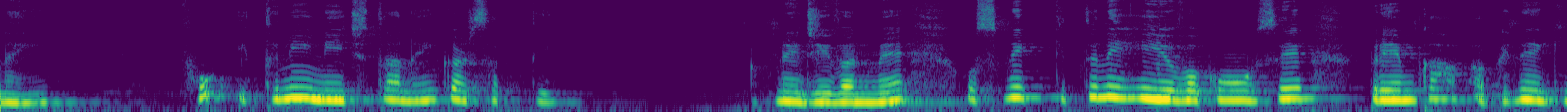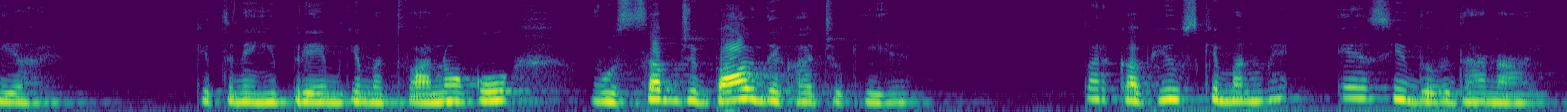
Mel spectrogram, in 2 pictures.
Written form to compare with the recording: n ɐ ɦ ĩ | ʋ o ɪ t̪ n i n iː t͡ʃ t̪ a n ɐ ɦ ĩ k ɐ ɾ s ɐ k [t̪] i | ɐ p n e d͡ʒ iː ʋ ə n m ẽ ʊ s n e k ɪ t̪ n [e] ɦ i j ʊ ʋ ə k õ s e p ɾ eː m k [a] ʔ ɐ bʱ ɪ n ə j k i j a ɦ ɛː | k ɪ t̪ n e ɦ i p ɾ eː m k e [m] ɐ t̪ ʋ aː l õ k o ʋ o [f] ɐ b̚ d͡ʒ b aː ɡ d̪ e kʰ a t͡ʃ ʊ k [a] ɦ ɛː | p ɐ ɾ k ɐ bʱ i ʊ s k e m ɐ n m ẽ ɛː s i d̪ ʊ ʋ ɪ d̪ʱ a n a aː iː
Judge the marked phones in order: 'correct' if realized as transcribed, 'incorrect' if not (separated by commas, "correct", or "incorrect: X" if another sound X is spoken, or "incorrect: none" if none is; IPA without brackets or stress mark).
correct, correct, correct, correct, incorrect: s, incorrect: i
